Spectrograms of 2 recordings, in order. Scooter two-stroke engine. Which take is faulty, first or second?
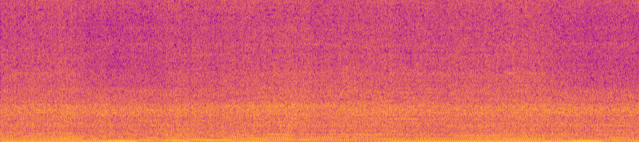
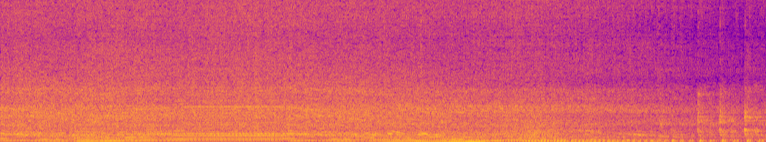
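first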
